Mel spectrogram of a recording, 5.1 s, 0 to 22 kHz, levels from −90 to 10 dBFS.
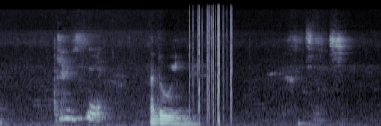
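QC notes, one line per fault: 2.12 to 2.14 s and 4.45 to 4.48 s: corrupt frame decoded. A single damaged compressed frame was played at each point, its misread codes throwing energy into wrong frequencies for about 25 ms, heard as a short chirp or blip. On a spectrogram, a narrow vertical smear of misplaced energy; the first peaks near -15 dBFS, the second near -20 dBFS.
2.53 to 3.10 s: cable scratch noise. Dense, uneven bursts of scratching and rustling sit over the sound for just over half a second, at about the same level as the signal, likely from a worn cable or connector being moved. The waveform shows jagged spikes; the spectrogram, broadband speckle.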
